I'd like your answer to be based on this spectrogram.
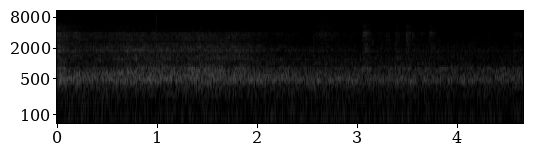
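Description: A train in the Saints Row 4 video game rumbles steadily throughout, a broad continuous roar with faint metallic clanks, heard alone without talk.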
